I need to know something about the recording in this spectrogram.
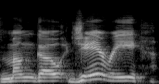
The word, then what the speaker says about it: Mungo Jerry: Yes, that is pronounced Mungo Jerry.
